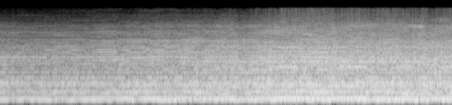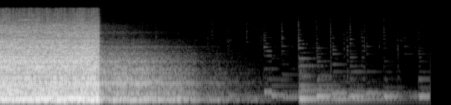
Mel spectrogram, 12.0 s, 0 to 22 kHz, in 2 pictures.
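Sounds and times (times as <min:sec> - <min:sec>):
string section sustained chord: 0:00.0 - 0:09.2.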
